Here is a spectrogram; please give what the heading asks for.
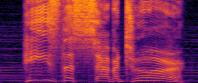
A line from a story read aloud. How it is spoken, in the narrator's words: shouted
